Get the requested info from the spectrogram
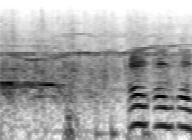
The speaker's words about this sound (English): Round of applause.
